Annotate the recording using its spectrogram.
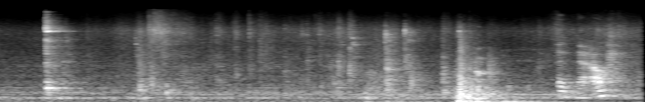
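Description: A clothes hanger and closet fittings being handled: a sharp click about half a second in, a few light knocks, then a dull thump near five seconds in.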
